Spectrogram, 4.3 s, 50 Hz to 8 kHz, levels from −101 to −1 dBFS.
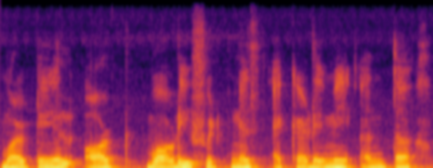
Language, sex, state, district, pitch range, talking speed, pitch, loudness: Kannada, male, Karnataka, Bidar, 155-160 Hz, 85 wpm, 160 Hz, -14 LUFS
